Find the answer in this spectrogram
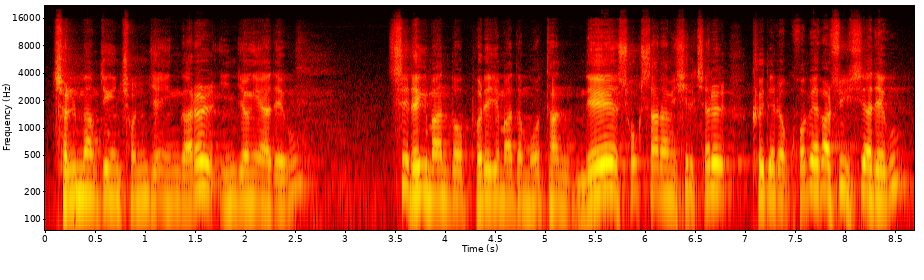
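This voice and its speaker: An older man preaches a sermon, his voice pitched high for a man. He moves between loud, emphatic calls and soft, low asides. The sound rings with the long reverb of a church hall. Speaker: pastor. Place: church sanctuary.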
